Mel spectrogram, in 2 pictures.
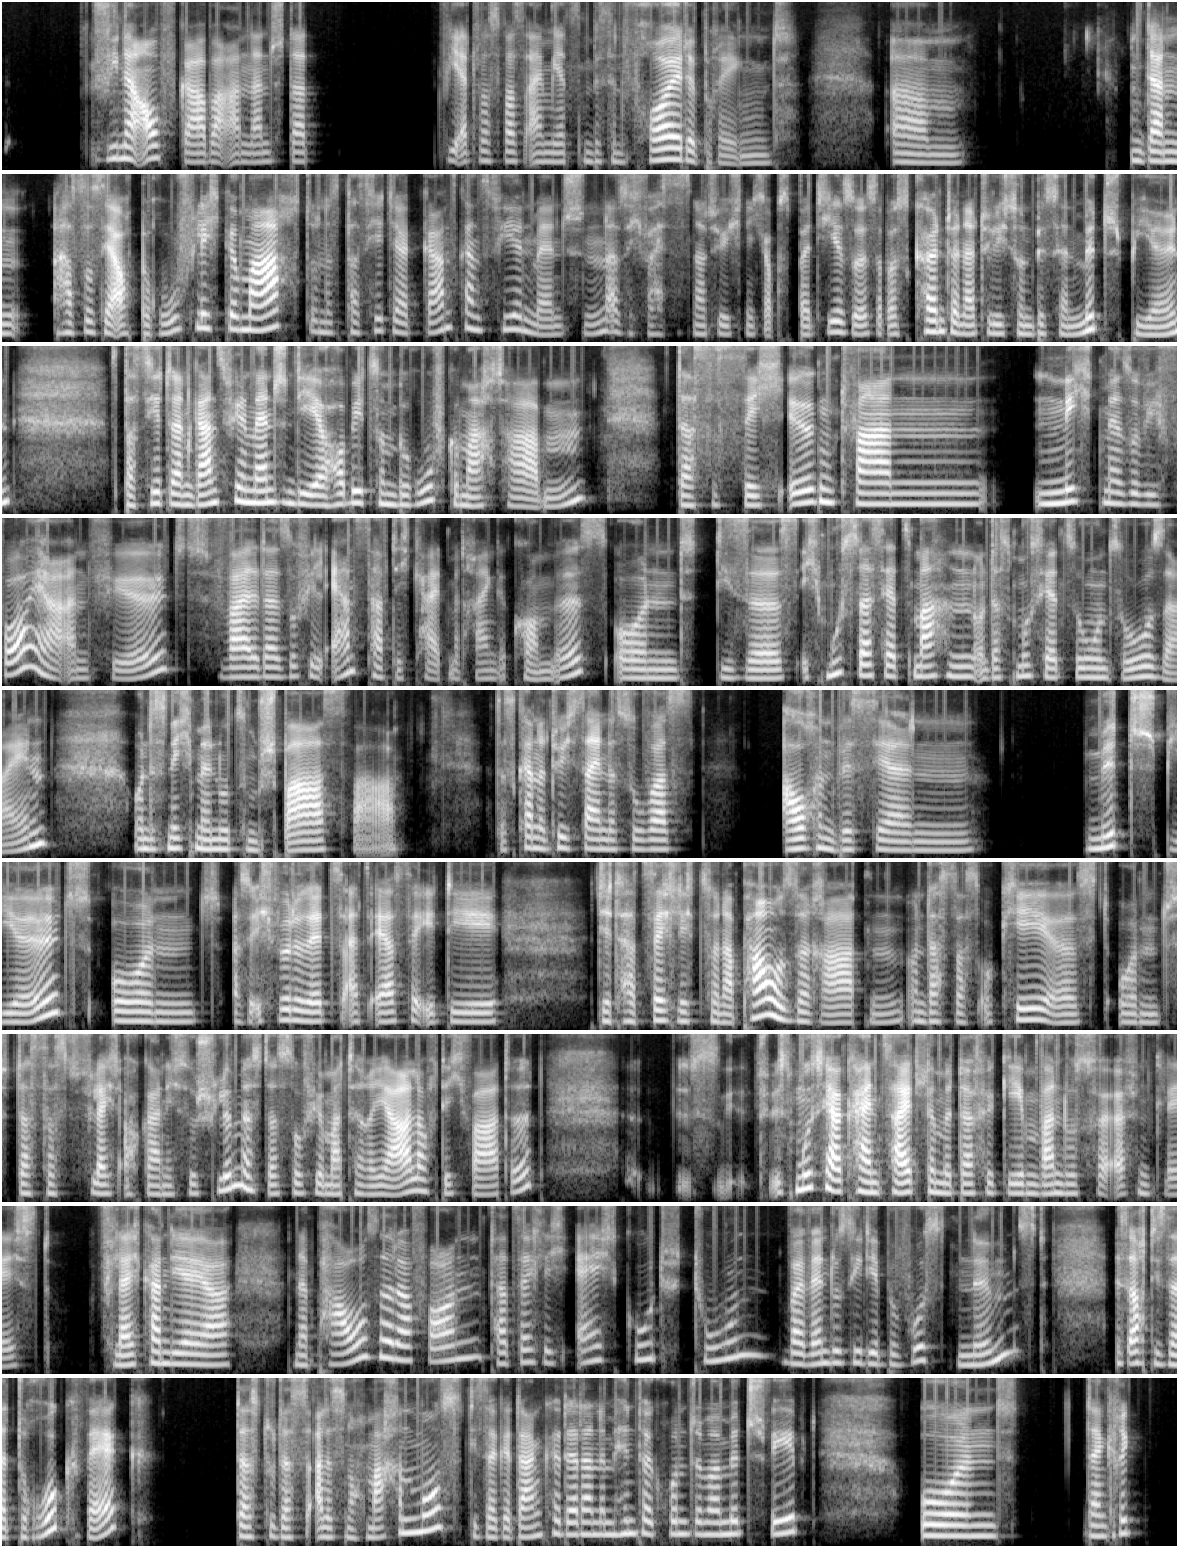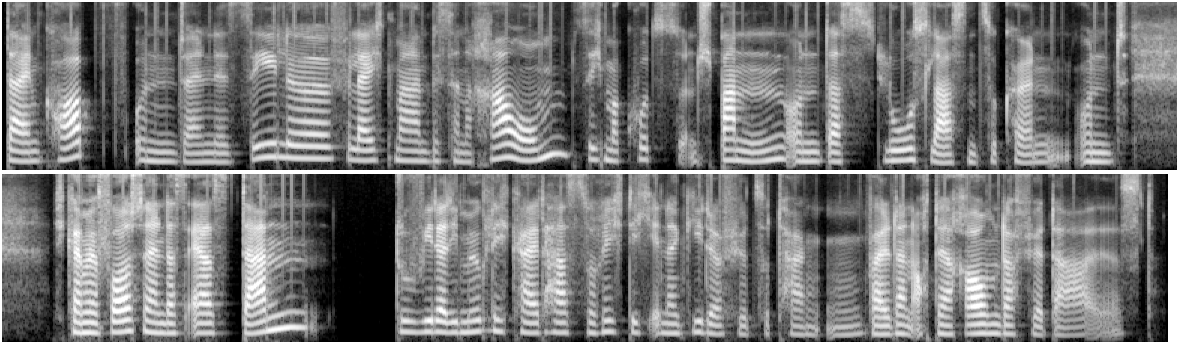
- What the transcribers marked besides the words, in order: distorted speech; tapping; other background noise
- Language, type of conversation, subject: German, advice, Wie kann ich nach einem Motivationsverlust bei einem langjährigen Hobby wieder Spaß daran finden?
- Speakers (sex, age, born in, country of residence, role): female, 30-34, Germany, Germany, advisor; female, 30-34, Germany, Germany, user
